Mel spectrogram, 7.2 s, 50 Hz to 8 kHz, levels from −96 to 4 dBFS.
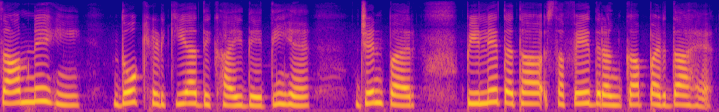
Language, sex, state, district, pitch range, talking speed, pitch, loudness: Hindi, female, Jharkhand, Ranchi, 245-290 Hz, 135 wpm, 265 Hz, -14 LUFS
